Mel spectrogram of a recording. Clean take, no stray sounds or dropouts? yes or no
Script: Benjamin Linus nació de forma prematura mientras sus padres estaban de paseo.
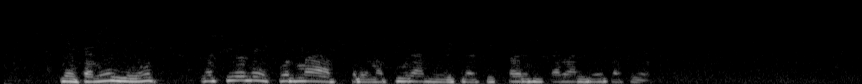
yes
